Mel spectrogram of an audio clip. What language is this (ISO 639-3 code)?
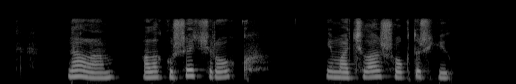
chm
